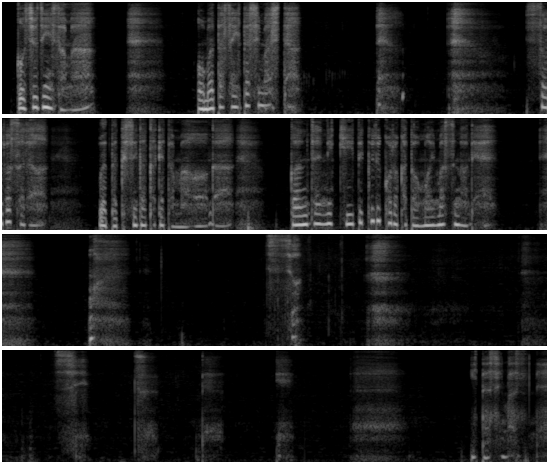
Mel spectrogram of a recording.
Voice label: 耳舐め手コキ（囁き重視編集 効果音なし）

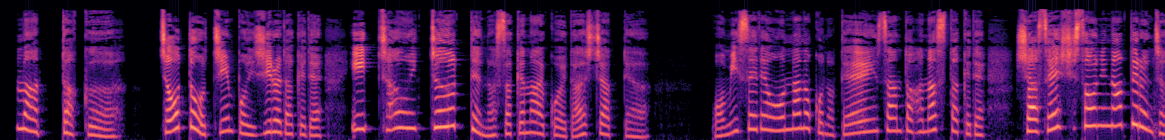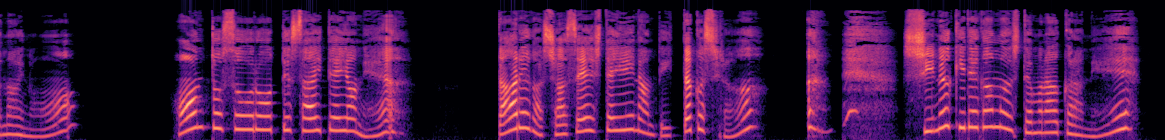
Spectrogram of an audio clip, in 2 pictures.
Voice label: 懲罰中音声, ASMR

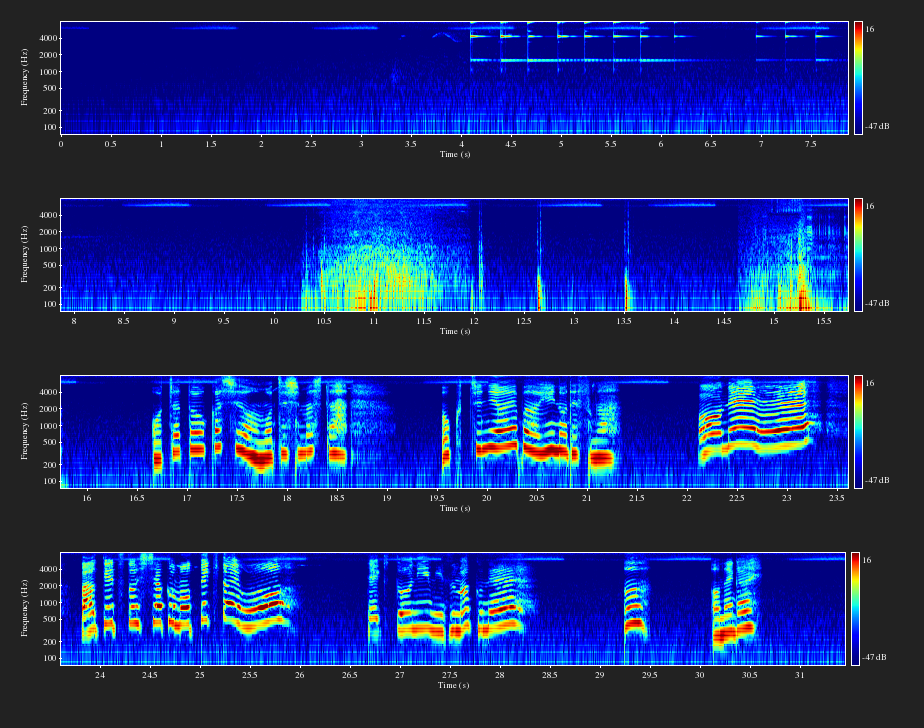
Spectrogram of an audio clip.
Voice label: 縁側で打ち水をしながら、ゆったり雑談, ASMR

